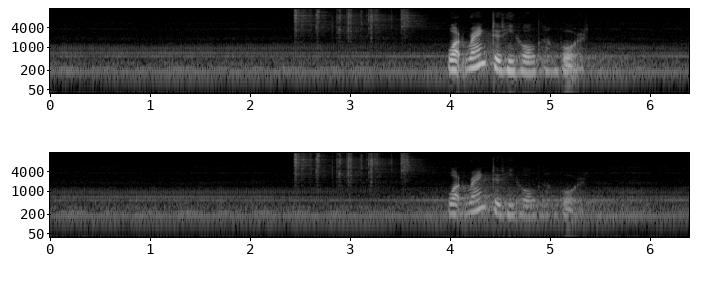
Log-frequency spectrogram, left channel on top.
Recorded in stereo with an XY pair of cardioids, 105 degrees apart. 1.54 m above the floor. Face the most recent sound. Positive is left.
turn(degrees=50)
